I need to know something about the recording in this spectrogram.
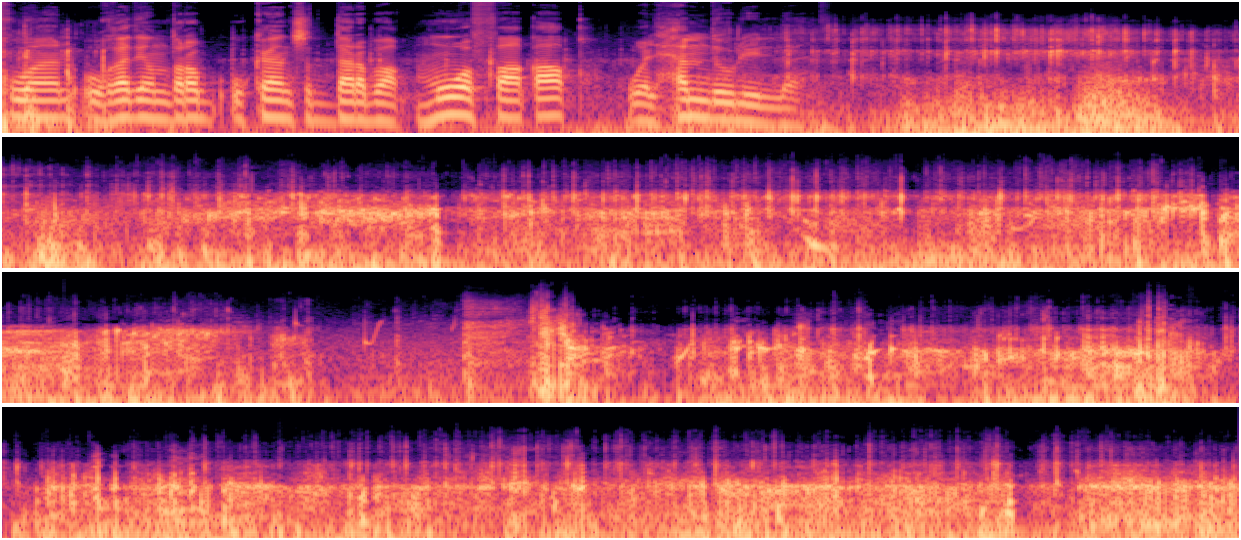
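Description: Water rumbles and swishes in a muffled underwater hush.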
